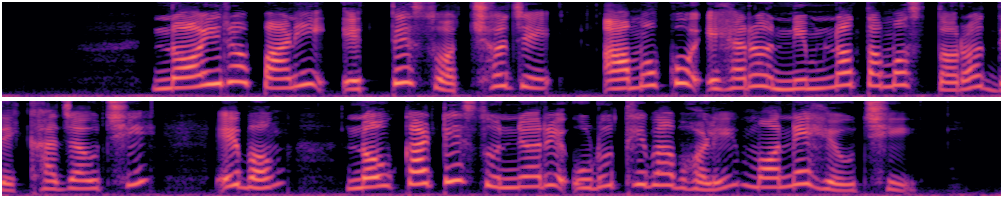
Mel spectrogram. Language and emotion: Odia, neutral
